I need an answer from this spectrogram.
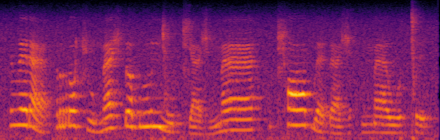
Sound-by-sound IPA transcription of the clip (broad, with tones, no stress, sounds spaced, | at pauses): ð ɛ˥ ɾ æ˩ | r ɔ˥ t͡ɕ u˩ m æ˥ ʒ ɗ ʌ˥ b ʊː˥ ŋ͡ǀ u˩ t͡ɕ æ˩ ʒ ŋ͡m æː˥ | t͡ɕʰ ɒː˥ b ɛ˩ ɗ æ˩ ʒ | ŋ͡m æː˩ w ʊ˥ ǀ ɪ˩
